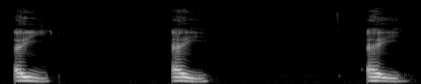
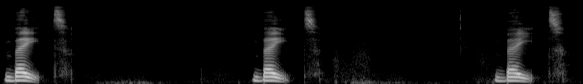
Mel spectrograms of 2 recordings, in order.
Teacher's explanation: we're stopping on the Y sound because yeah here is functioning as a consonant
